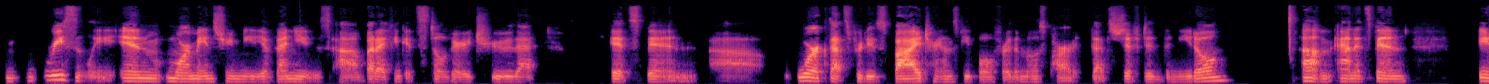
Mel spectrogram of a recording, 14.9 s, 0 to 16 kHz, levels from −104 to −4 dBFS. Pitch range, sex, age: 120-155 Hz, female, 30-49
